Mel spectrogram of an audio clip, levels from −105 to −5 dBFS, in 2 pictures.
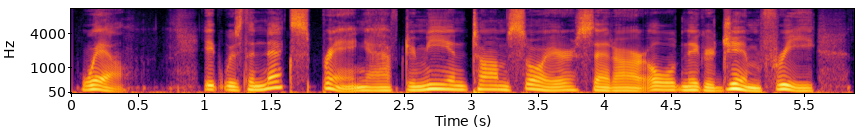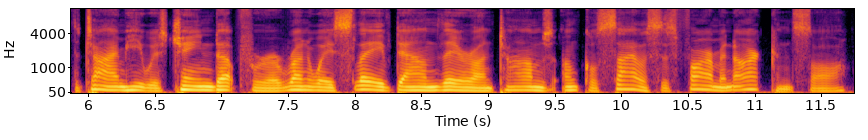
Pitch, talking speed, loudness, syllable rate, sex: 135 Hz, 185 wpm, -18 LUFS, 4.5 syllables/s, male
